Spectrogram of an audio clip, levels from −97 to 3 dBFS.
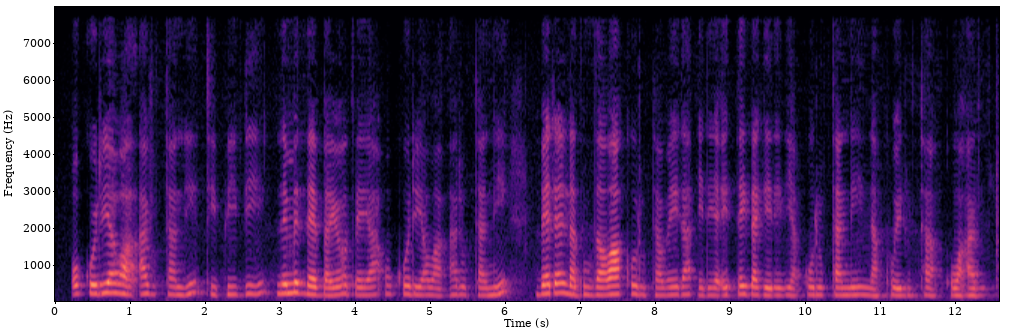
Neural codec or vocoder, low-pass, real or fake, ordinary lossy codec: codec, 16 kHz, 0.8 kbps, ZipCodec; none; fake; none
